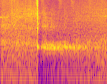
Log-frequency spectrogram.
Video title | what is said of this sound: Transport Tasmania - Under Bridge Inspection | So I'm going to say that that's hollow there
